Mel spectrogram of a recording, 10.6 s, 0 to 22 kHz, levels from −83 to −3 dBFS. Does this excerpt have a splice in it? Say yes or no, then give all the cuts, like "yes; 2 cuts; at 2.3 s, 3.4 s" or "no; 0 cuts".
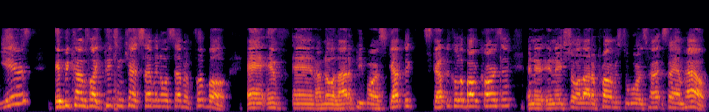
no; 0 cuts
